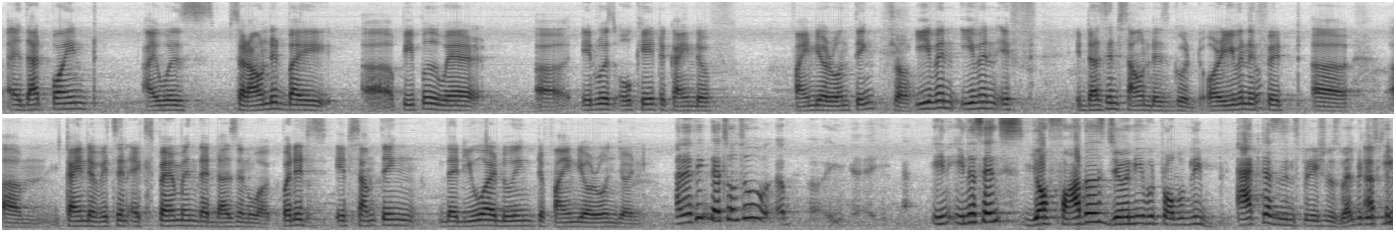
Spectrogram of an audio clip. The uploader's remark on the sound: This episode was recorded at the Jaipur Literature Festival 2022 in March.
